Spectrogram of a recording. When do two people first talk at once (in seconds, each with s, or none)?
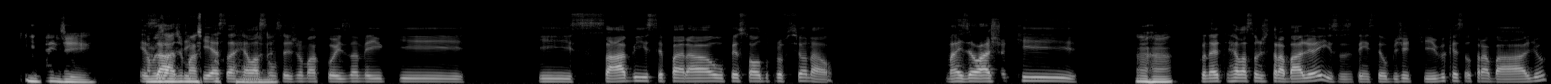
1.4 s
